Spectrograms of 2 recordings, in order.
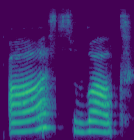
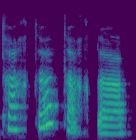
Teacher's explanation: Bunlar tələffüzdə olacaqdır asfalt şəklində. Yəni ikinci kar samitimiz öz cingitili qarşılığı ilə əvəz olunacaqdır.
